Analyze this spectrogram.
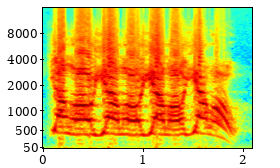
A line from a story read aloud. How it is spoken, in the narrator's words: A man in the back began to bellow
